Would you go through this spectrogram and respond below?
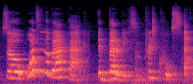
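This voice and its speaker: A cheeky, casual young woman sidekick, played by an actress, speaks high with lively swings. The amateur audio drama places her in an echoing room with faint noise. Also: moderate pace, recorded from a distance, full character voice. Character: cheeky, casual young female helper of detective. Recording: noisy, echoey room, off mic.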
